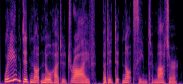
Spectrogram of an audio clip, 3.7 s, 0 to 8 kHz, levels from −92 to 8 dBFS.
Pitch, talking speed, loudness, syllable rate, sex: 180 Hz, 230 wpm, -21 LUFS, 5.1 syllables/s, female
